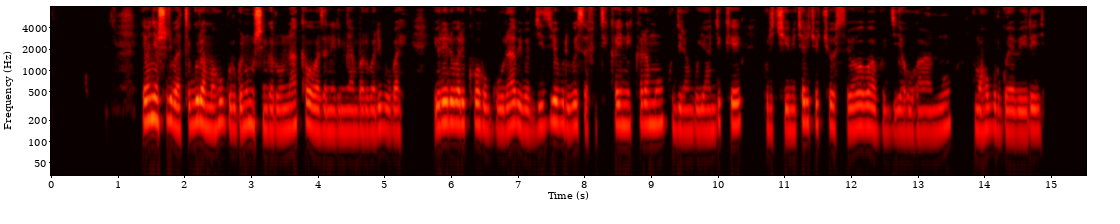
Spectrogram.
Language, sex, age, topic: Kinyarwanda, female, 25-35, education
